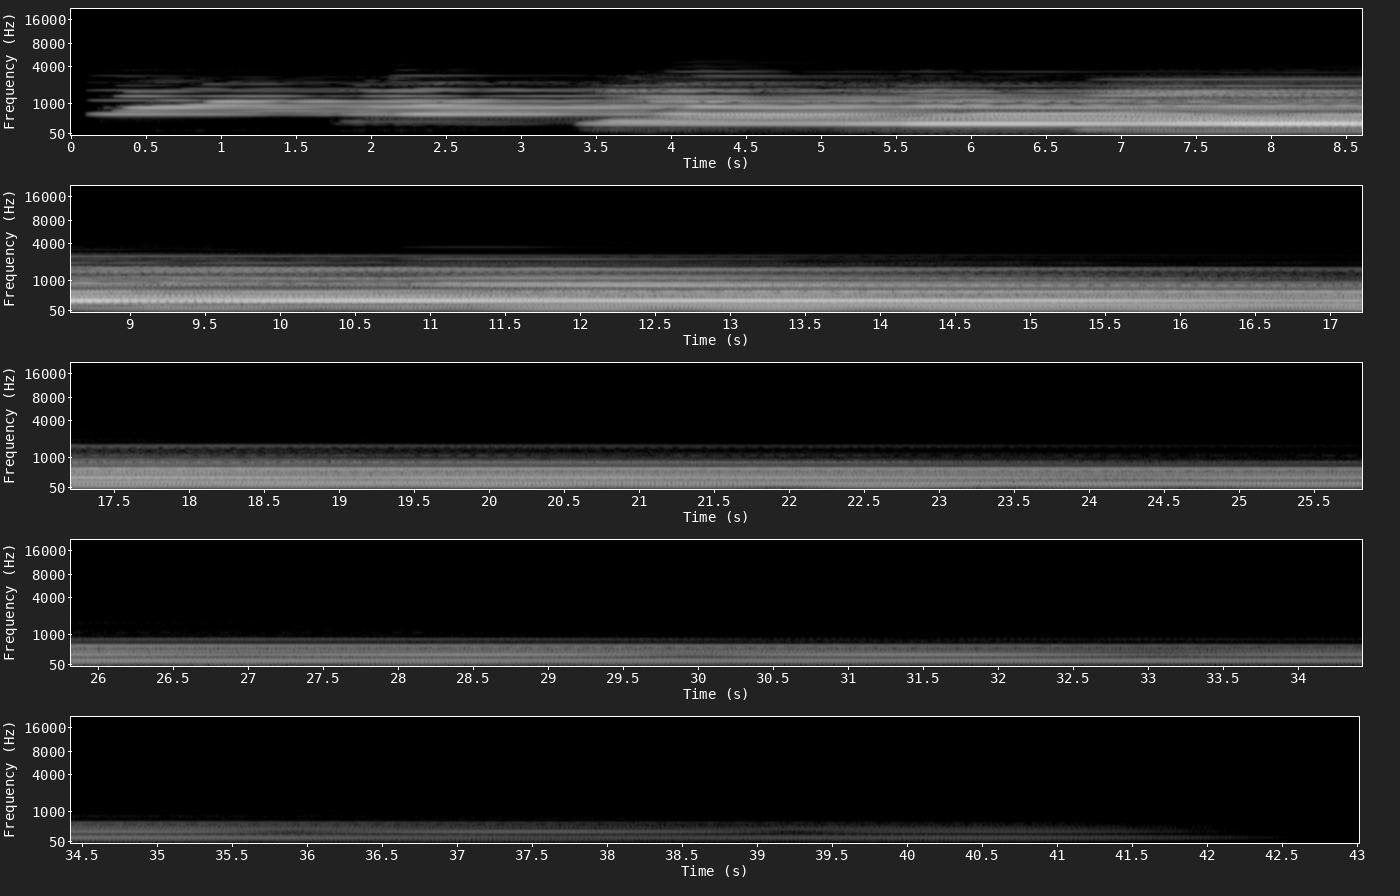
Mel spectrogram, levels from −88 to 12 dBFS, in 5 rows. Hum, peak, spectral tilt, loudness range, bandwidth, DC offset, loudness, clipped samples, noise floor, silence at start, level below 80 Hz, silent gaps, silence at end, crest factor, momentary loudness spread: none; -2 dBFS; -12.5 dB/octave; 24 LU; 2.9 kHz; under 0.1%; -18 LUFS; under 0.1%; -87 dBFS; 0.2 s; -68 dBFS; none; 10.85 s; 18 dB; 23 LU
